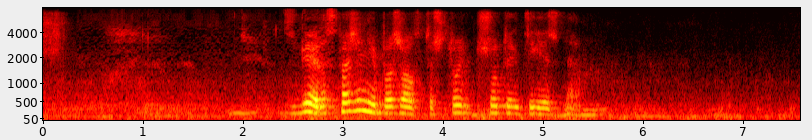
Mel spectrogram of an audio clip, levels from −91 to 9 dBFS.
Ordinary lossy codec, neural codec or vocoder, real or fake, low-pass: Opus, 16 kbps; codec, 24 kHz, 0.9 kbps, WavTokenizer, small release; fake; 7.2 kHz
